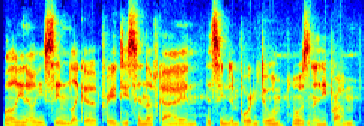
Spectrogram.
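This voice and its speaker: A man's voice: on the low side, quick pace, a bit bright, dull audio. A man chatting casually as a player in a tabletop game.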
